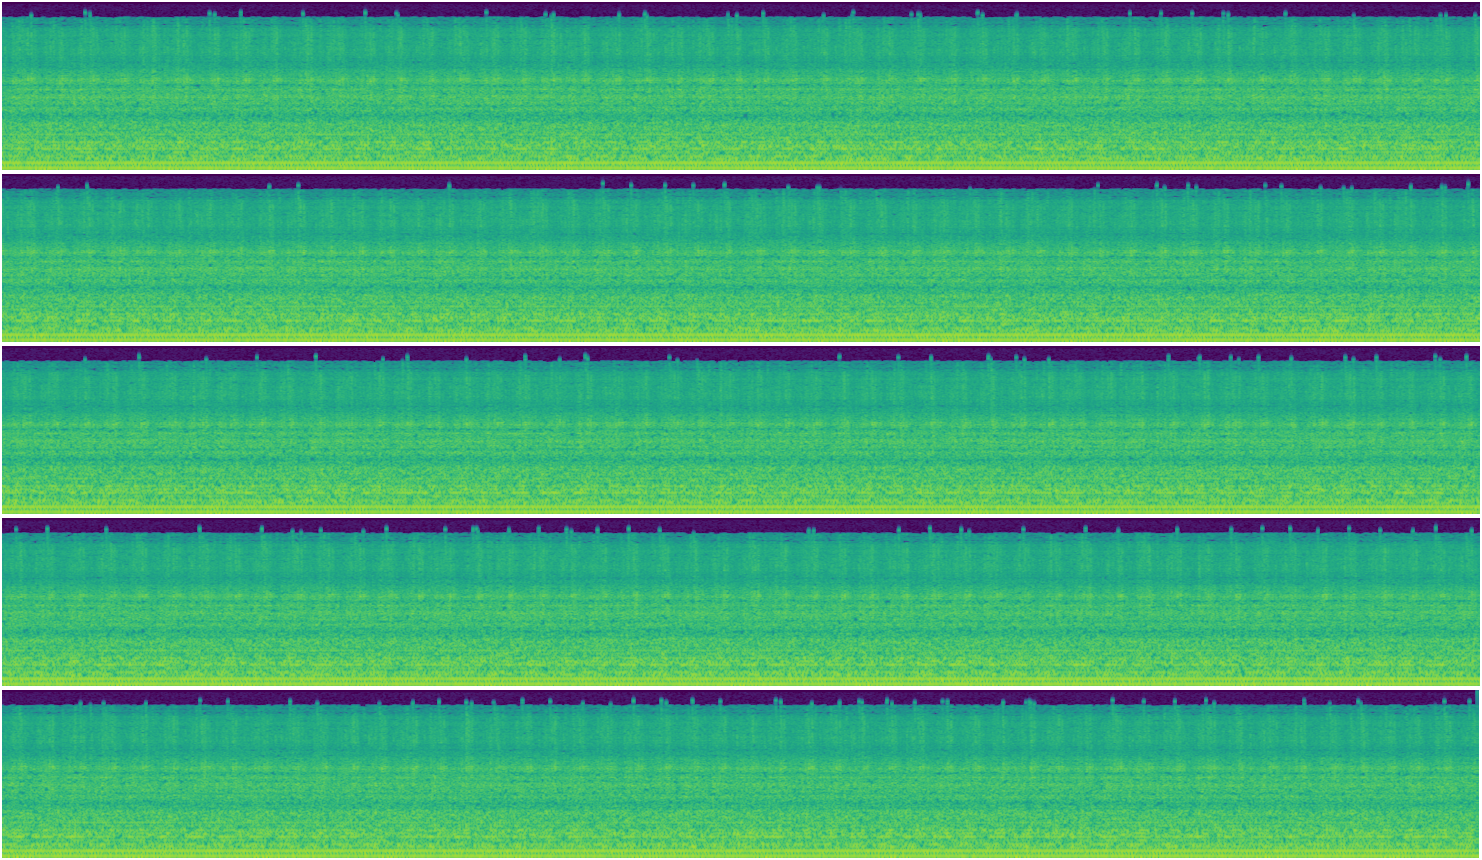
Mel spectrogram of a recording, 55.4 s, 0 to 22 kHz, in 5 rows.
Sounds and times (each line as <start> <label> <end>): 0.0 Roaring Bathroom Fan 55.4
